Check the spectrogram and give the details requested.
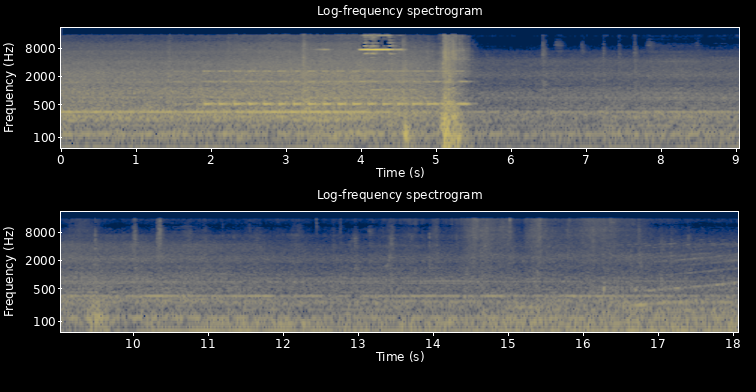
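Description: Door-closing warning tone on a CAF-built MTR Airport Express train, ending about five seconds in as the sliding doors shut with a thud. The cabin then hums steadily, and near the end a rising motor whine starts as the train pulls away.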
